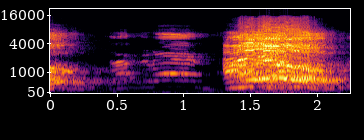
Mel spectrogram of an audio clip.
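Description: A large group of people shouting a rallying cry together in call-and-response: a loud group shout fades at the start, a single voice calls out about half a second in, and the whole group shouts back loudly for the last part.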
